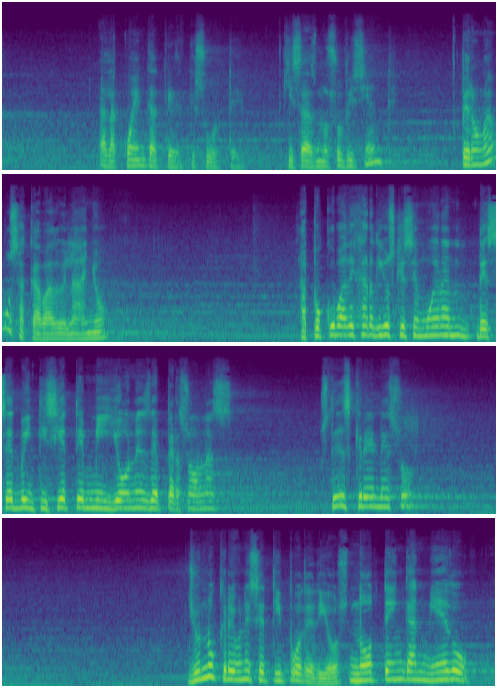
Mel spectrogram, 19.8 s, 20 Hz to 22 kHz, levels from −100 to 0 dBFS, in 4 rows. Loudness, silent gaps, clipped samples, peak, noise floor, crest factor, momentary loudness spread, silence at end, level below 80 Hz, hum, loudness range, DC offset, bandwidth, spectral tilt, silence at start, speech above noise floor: -23 LUFS; none; under 0.1%; -6 dBFS; -49 dBFS; 18 dB; 22 LU; 0 s; -56 dBFS; none; 8 LU; under 0.1%; 12 kHz; -6 dB/octave; 0 s; 26 dB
